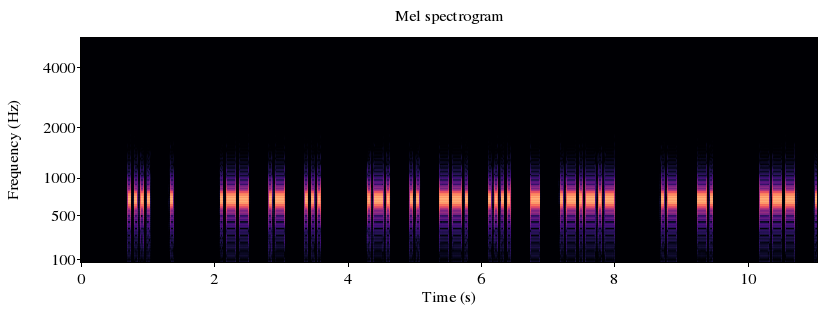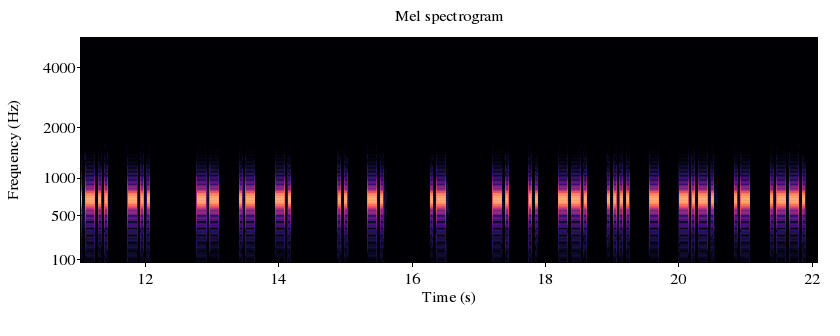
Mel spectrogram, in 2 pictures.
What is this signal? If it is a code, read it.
Morse code, heard as a keyed tone, about 25 wpm, spaced as for 18 wpm, 700 Hz. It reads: HE WAS RIGHT. AN OLD MAN IN A NIGHTCAP
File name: Pinocchio / Pinocchio ch6 12 25 ik1hge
